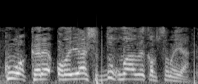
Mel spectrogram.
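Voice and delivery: ordinary delivery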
